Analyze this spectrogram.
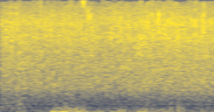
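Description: Steady rainfall hisses evenly throughout, a soft continuous patter with a faint low rumble underneath. Fairly quiet and unbroken, with no voices.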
